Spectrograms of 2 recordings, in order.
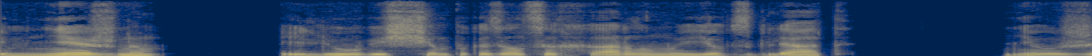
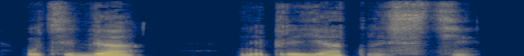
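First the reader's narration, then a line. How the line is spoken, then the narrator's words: Quiet question. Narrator (Russian): тихо спросила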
